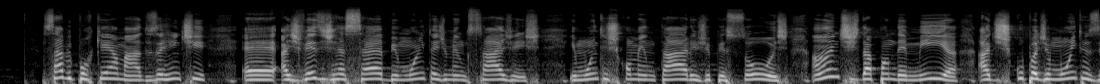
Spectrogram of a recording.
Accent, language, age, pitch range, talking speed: Brazilian, Portuguese, 20-39, 220-280 Hz, 125 wpm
